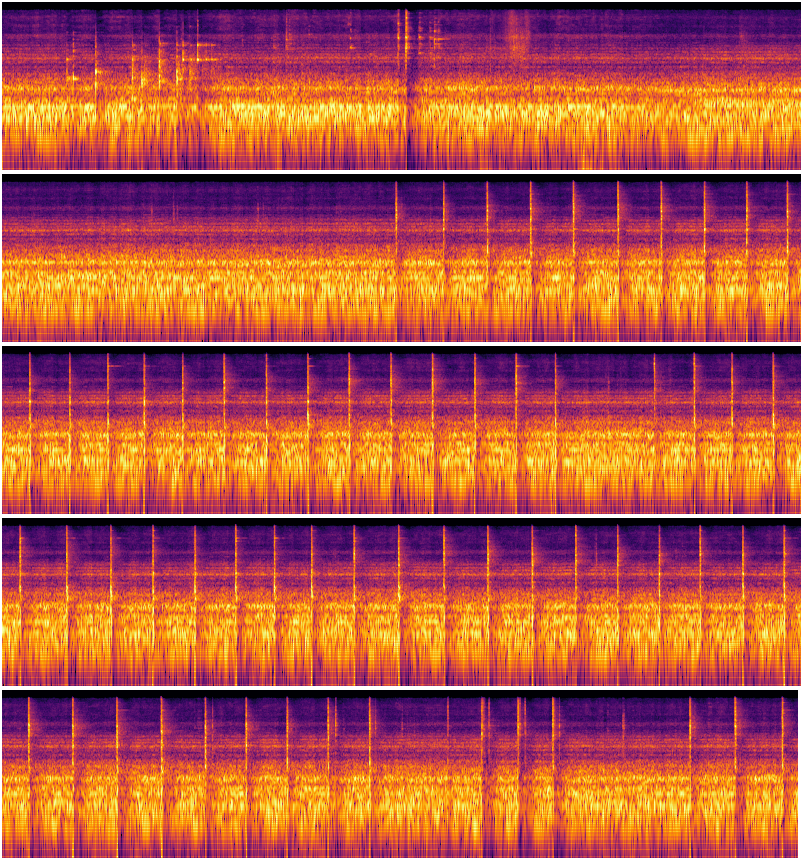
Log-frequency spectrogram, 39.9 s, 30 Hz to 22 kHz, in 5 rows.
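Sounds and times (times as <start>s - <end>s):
hammer striking hot metal on anvil: 11.9s - 21.7s, 22.5s - 35.8s.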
